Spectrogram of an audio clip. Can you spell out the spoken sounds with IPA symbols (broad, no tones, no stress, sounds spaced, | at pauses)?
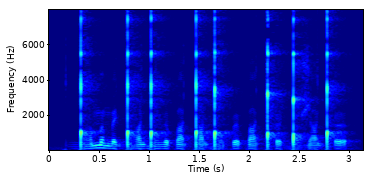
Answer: ɡ͡ǃ a m ə m ɛ ɡ͡ǃ a ɡ͡ǃ ɛ ð ə p a ǃ a ɡ͡ǃ ə p œ p a ǃʰ œ ɡ͡ǃ œ ʒ a ǃʼ ə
